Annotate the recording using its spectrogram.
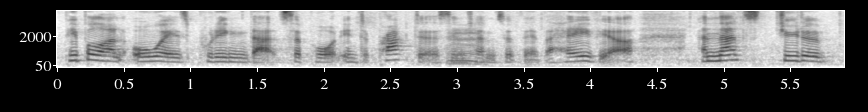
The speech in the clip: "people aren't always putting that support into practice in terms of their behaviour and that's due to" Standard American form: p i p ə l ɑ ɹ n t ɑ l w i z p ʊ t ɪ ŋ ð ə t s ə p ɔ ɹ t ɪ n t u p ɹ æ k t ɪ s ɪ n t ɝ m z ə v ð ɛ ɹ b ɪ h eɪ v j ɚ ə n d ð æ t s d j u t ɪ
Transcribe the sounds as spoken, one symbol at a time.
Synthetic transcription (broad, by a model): p i p l ɑ ɹ n t ɑ l w i z p ʊ t ɪ ŋ ð ə t s ə p ɔ ɹ t ɪ n t u p ɹ æ k t ɪ s ɪ n t ɝ m z ə v ð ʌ ɹ b ɪ h eɪ v j ɚ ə n ð æ t s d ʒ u t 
